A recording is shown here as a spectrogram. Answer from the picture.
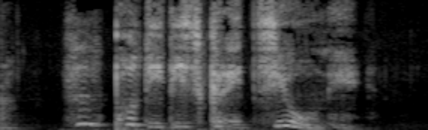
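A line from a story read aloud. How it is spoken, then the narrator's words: Whisper. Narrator (Italian): bisbiglia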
